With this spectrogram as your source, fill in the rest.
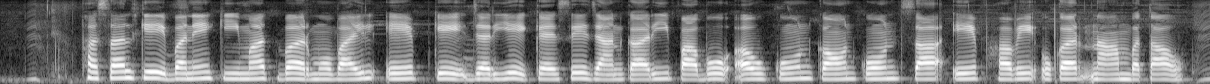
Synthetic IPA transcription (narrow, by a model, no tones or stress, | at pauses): pʰəsəlkebənekiːmət̪pɐɾmoːbaːɪleːp̚ked͡ʒəɾiekɛːsed͡ʒaːnkaːɾipaːboʔɔʊkoːnkɔːnkɔːnsaeːpʰhɐʋeʔoːkəɾnaːmbət̪aːoː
